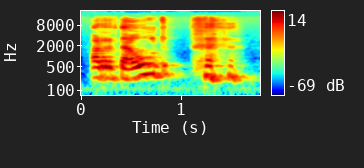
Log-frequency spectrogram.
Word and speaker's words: Artaud: Hoy les quería leer a Artaud, o como se pronuncia en francés, Artaud, como el disco de Spinetta.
